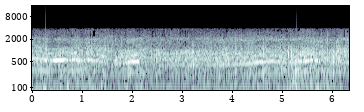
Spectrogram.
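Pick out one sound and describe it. Wheels crunch over a gravel track.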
